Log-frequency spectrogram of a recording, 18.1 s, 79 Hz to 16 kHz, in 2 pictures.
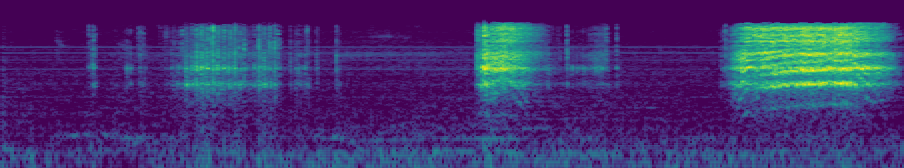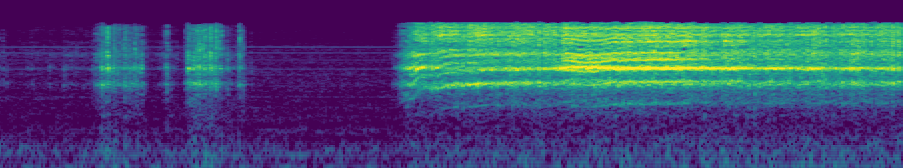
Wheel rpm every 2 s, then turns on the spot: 0, 10, 40, 30, 60, 10, 60, 160, 160.
2-6 10-12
